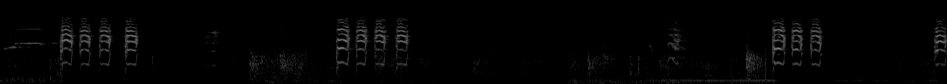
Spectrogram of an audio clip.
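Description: A green parrot gives harsh, nasal honking notes in quick runs of four or five, repeated three times with quieter chatter and faint background hum between.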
